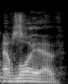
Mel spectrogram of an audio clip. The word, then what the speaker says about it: Evloev: Evloev.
